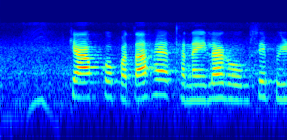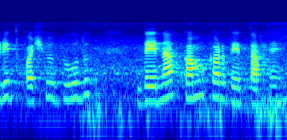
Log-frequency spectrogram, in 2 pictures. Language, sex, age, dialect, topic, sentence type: Hindi, female, 41-45, Hindustani Malvi Khadi Boli, agriculture, statement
